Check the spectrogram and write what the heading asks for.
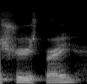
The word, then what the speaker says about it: Shrewsbury: been playing you guys now it's most definitely Shrewsbury there's no it's an e excellent stuff well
